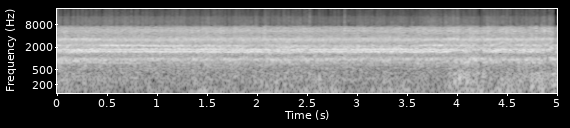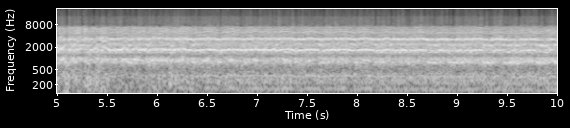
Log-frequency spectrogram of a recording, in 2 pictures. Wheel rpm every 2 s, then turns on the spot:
220, 210, 230, 220, 200.
none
